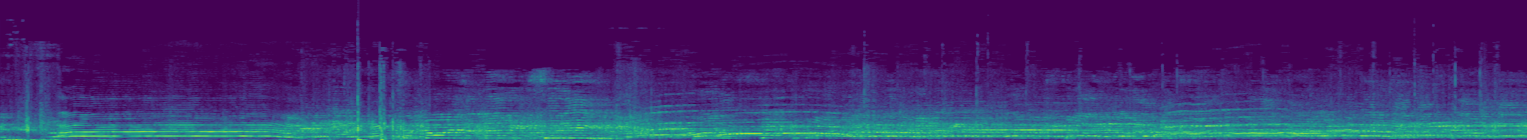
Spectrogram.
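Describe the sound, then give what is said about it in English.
Comedy club audience in Atlantic City cheering and applauding for the host, a loud continuous roar with whoops and shouts that holds steady throughout. “Make some noise, Atlantic City! Louder, Atlantic City! Keep it going for your host.”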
